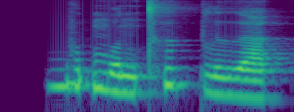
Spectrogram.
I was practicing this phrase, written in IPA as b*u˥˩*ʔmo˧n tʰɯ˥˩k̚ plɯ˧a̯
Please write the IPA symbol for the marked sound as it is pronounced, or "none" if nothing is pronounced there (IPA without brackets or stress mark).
u˥˩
